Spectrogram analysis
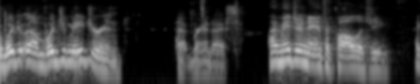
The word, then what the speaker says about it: Brandeis: You also got, I'm going to butcher the university, so I'm going to let you, and I want to say it's Brandeis.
